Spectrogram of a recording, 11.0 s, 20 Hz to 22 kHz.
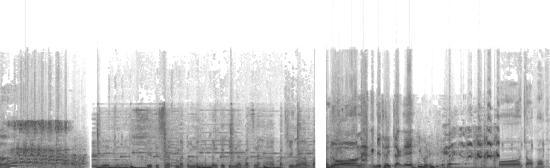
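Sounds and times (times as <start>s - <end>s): high-pitched snickering laughter: 0.1s - 1.6s.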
